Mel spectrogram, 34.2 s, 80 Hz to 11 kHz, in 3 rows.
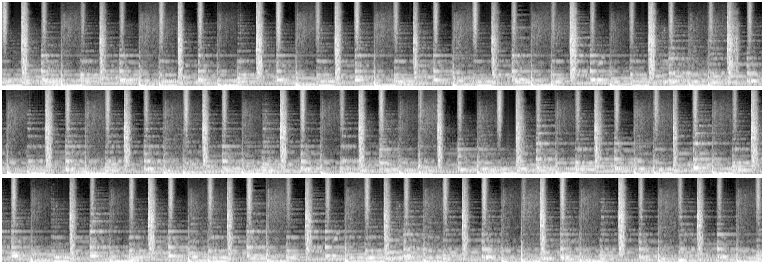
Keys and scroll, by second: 7.3 space, 18.8 ctrl+z, 25.9 space.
